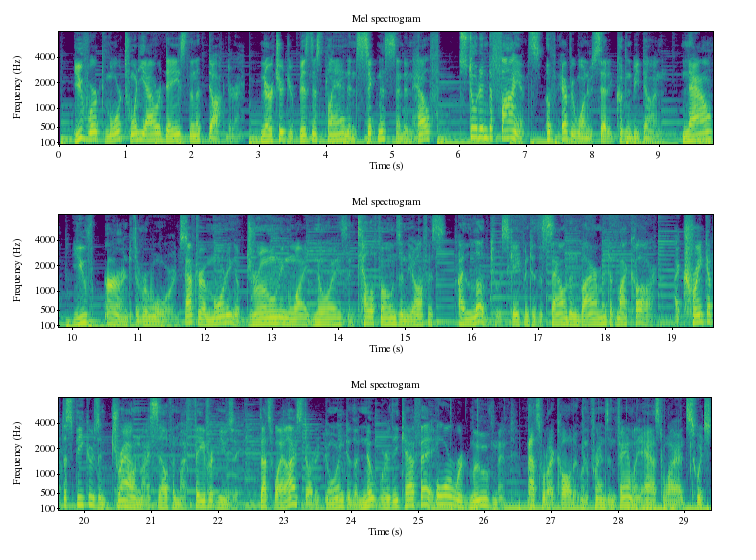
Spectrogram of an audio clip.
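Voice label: Commercial, voice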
